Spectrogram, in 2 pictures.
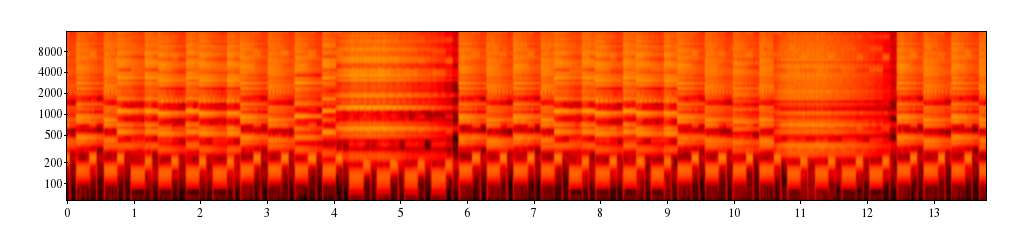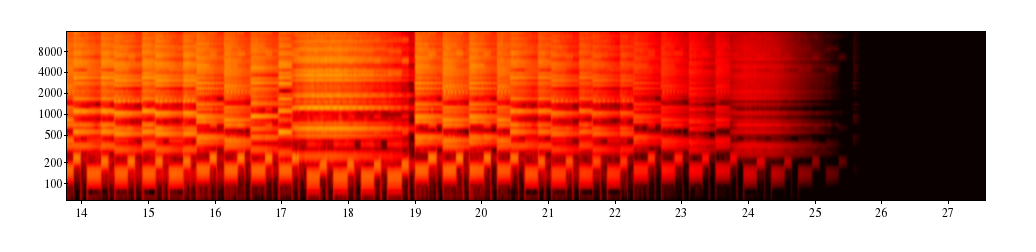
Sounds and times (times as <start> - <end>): Music: 0.0 - 25.8.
